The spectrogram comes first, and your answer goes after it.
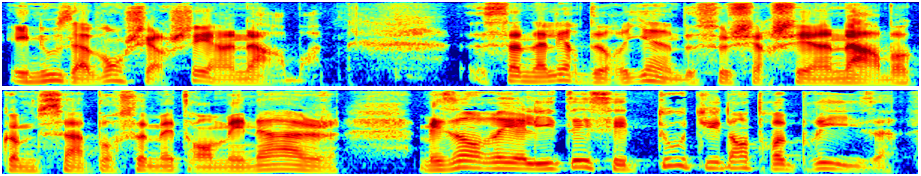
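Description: A middle-aged man narrating a storybook with a gentle, wry touch. His voice sits in an ordinary middle register and moves at an even pace. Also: medium pitch, unhurried. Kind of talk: storybook reading.

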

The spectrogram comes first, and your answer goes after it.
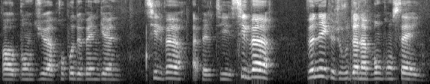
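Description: A composed, dutiful ship's doctor speaks in a measured, earnest way, as a woman reads him. His voice stays close to the reader's own. This is storybook narration. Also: mid-range voice, fairly bright tone, natural voice. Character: calm, dutiful middle-aged male ship's doctor.

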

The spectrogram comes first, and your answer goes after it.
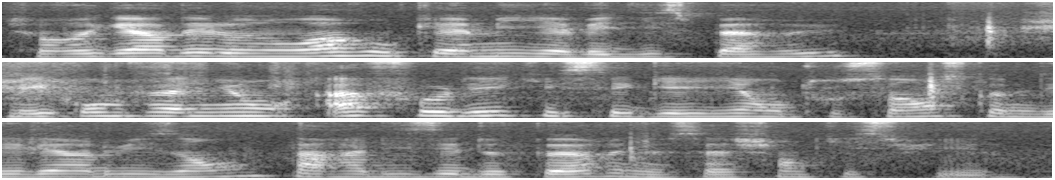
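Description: A woman narrating a novel aloud in an expressive storytelling manner. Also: fairly low pitch, brisk, a little hiss or hum, rough recording. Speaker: audiobook narrator.

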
